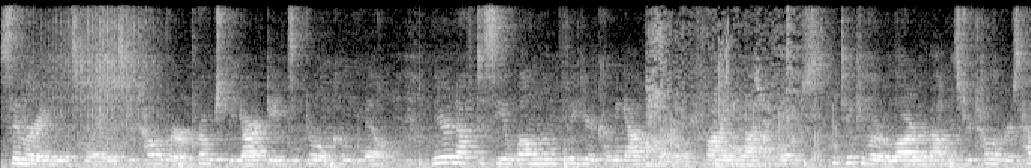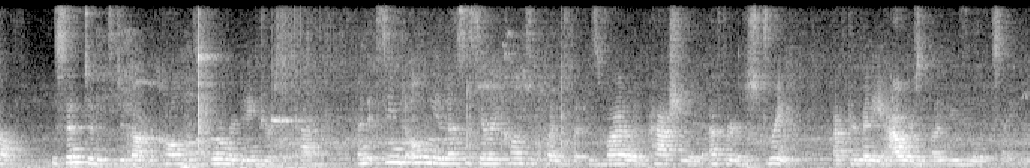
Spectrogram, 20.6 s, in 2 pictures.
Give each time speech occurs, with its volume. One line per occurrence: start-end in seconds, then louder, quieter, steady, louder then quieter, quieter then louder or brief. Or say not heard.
0.0-20.5 steady.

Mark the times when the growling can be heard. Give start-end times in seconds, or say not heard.
6.5-8.4, 11.2-13.6.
